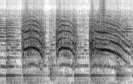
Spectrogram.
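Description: Three harsh crow caws, each a long, slightly arching call with a short gap between them, sounding over steady background musical tones.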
